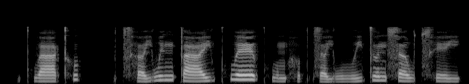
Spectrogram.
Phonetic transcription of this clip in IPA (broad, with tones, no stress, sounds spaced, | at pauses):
kʷʰ aː˨ kʰ ʊ˥ k̚ | t͡sʰ ɐ˨˥ j w ɪ˥ ŋ t̪ aː˨˥ j kʷʰ ɛː˥ kʷʰ ɐ˨˧ m h ʊ˨ k̚ t͡s ɐ˨ j w uː˨˥ j t̪ ɵ˥ n s ɐ˧ w t͡sʰ e˧ j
